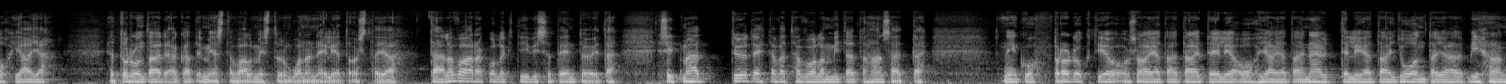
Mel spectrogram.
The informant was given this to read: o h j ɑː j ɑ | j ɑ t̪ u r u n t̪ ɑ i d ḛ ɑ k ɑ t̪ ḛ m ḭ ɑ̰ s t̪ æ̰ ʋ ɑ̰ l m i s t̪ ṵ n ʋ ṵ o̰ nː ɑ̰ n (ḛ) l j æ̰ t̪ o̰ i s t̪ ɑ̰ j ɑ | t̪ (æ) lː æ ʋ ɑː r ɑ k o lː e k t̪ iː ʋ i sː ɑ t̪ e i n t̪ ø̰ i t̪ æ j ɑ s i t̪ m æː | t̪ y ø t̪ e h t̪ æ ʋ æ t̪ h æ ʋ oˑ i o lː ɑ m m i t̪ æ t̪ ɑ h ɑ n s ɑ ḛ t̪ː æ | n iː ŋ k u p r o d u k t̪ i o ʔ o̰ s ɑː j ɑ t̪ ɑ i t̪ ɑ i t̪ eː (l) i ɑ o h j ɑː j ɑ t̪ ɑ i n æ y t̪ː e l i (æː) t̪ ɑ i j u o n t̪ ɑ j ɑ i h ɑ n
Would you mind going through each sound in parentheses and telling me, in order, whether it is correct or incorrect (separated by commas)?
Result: correct, incorrect, correct, incorrect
